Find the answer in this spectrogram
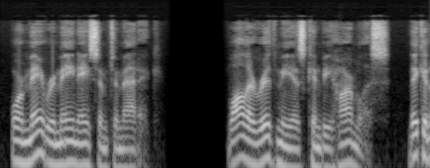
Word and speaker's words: arrhythmia: Arrhythmia, pronounced as arrhythmia, signifies an irregular heartbeat, indicating a departure from the usual heart rhythm.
